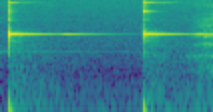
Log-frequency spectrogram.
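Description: Small tabletop glockenspiel struck twice with mallets on the same high note, about a second and a half apart, each note ringing on and fading.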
